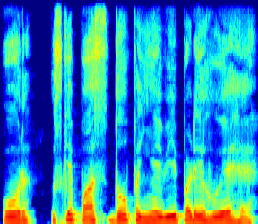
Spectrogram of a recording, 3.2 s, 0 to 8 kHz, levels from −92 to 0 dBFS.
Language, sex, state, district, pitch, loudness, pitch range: Hindi, male, Uttar Pradesh, Saharanpur, 160 Hz, -14 LUFS, 145-170 Hz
